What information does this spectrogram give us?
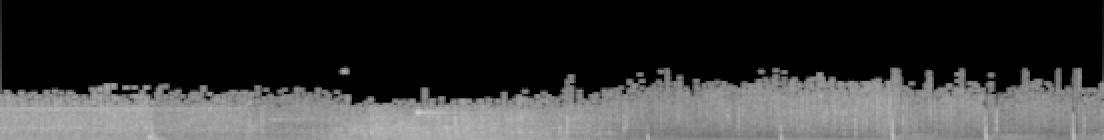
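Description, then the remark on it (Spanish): A car waiting outside an embassy idles with a steady low hum, while the chauffeur opens its door with a clunk early on, followed by scattered soft clicks and knocks. No one speaks. “El banquero, furioso, abandona la embajada. Fuera le espera su coche. El chofer le abre la puerta.”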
